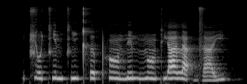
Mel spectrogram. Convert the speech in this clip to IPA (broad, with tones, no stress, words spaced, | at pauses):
t͡ɕo˧ t͡ɕẽ˥˧nt͡ɕĩ˥˧kʰə˥˧ pʰɔ̃˥˧ n̪ẽ˥˧mŋɔ̃˥˧ kja˦la˨ʔd͡za˨˦j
